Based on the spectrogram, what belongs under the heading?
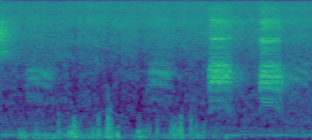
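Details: Black francolin in Khushab, Pakistan, giving two loud, harsh, grating notes near the end, each rich in harmonics. Softer rasping notes come earlier, over low rumbling background noise.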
